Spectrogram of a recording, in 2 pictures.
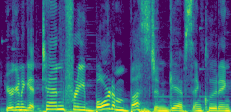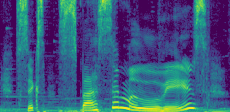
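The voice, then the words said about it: Odd put-on accent. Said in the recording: “I do not know what that accent was.”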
